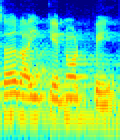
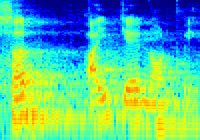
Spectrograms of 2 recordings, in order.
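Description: First: Slow, even reading of the example. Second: Very slow, softer, with a pause after Sir; teacher dictating to students; dictating word by word. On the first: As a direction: read it out slowly for the class. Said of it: "teacher reads example sentence". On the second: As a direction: dictate it piece by piece so they can write. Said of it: "teacher dictates sentence with pauses". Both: Shown as a demonstration.

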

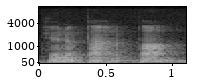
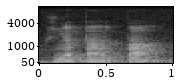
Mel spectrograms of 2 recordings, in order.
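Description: The two takes are said the same way.

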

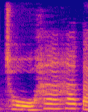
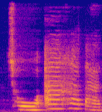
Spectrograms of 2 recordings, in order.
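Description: First: "chồ ha ha tà" with an H linked onto the second syllable; nối âm sai. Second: "chồ a ha tà" with a bare A, no H linked on; không nối âm. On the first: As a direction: say "chồ ha ha tà", sounding an extra h before the first a. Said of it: "sẽ không có nối âm". (đọc "chồ ha ha tà", nối thêm âm h vào âm tiết thứ hai) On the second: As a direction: say "chồ a ha tà", leaving the second syllable starting on the vowel. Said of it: "chỉ đọc là chồ a ha tà thôi". (đọc "chồ a ha tà", không nối âm h vào "a") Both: Shown as a demonstration.

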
